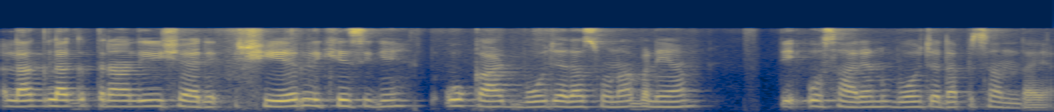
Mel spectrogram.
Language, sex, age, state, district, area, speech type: Punjabi, female, 30-45, Punjab, Tarn Taran, rural, spontaneous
